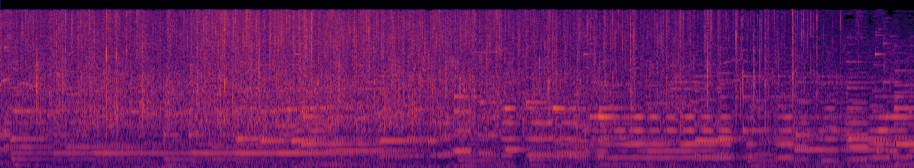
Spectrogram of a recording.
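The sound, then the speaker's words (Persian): Dense, steady applause from a crowd for the winner of a World Children's Day drawing competition, a continuous crackling patter of many hands clapping at even loudness, with sustained musical tones running underneath throughout. “دوباره تشویقش کنی.”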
